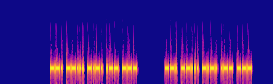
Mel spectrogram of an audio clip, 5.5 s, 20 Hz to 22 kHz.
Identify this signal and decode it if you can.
Morse code, heard as a keyed tone, about 42 wpm, 700 Hz. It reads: G7CWO G7CWO
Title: DXCC-100 Call Signs - 5 Characters - Repeated 2x - 45wpm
